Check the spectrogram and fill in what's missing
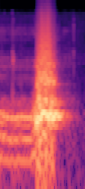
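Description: A dog gives a single loud, sharp bark close by, rising out of a low steady hum and then fading into quiet.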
